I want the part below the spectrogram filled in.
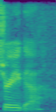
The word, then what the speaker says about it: Striga: It's Albanian. So if we're pronouncing it incorrectly, we are very sorry. But I believe it's pronounced Striga.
